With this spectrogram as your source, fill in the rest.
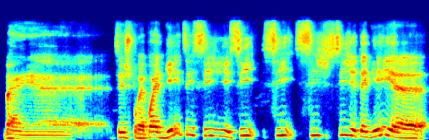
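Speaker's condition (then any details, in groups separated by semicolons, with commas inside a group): Stuttering; stutters in daily life, partial control keeps spontaneity, full control would need changed voice; repeated sounds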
